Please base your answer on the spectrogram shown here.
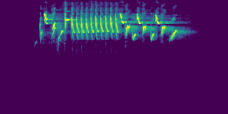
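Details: A single lively two-second Goldfinch phrase: high, rapid tinkling twitter with buzzy trilled notes in the middle and sweeter falling notes at the end, recorded cleanly with no other sounds.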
